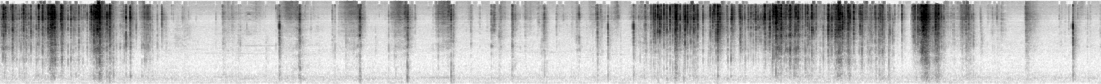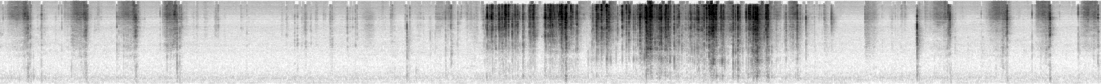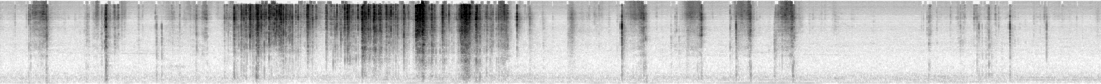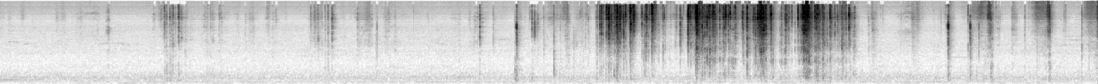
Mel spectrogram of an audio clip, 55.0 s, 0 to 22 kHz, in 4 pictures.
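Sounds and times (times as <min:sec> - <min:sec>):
foil packs tearing and crinkling: 0:00.0 - 0:01.8, 0:19.8 - 0:23.8, 0:30.4 - 0:34.0, 0:48.8 - 0:52.0.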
